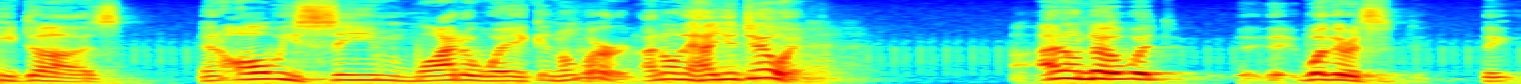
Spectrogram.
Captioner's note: laughter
